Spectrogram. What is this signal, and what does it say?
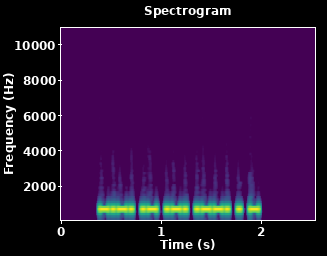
Morse code, heard as a keyed tone, about 40 wpm, 700 Hz. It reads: CARPET
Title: Six Letter Words - 40wpm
